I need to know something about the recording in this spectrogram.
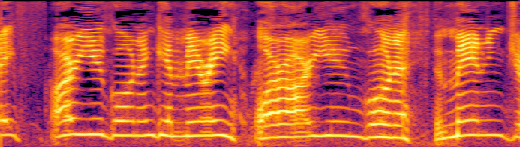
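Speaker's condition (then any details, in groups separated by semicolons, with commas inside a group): Cerebral palsy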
